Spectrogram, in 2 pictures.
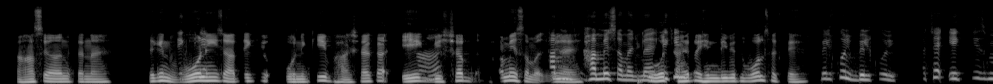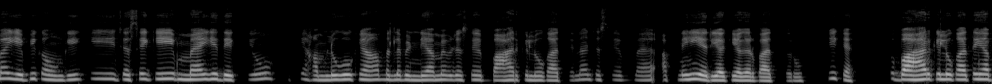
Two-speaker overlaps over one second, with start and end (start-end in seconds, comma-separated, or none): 5.5-6.9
